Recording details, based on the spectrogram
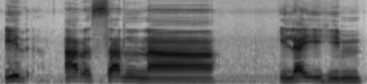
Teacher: মধ্যে মুনফাসিল, মদের হরফ এখানে আলিফ, মদের হরফের পরে অন্য একটি শব্দের প্রথমে হামজা আসছে, তাই তিন আলিফ টেনে পড়তে হয়।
